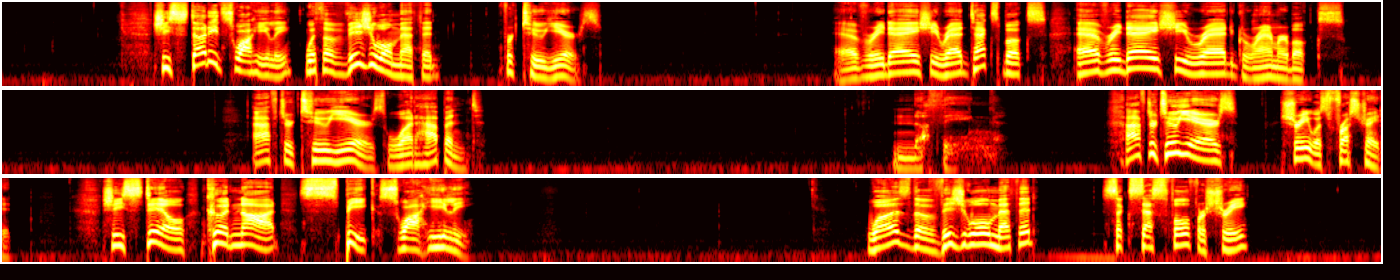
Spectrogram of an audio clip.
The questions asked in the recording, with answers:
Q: Was the visual method successful for Sri?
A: No. It was not successful for Sri.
